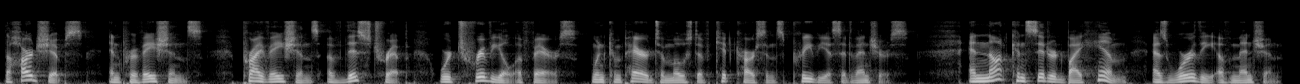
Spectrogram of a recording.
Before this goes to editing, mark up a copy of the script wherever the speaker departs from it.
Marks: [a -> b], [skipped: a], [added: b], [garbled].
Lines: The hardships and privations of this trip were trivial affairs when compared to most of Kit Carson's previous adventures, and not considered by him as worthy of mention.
The hardships and privations [added: privations] of this trip were trivial affairs when compared to most of Kit Carson's previous adventures, and not considered by him as worthy of mention.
